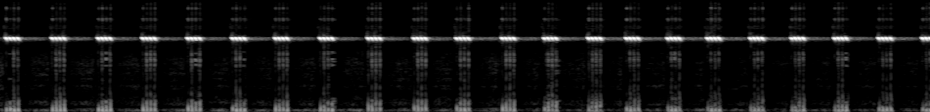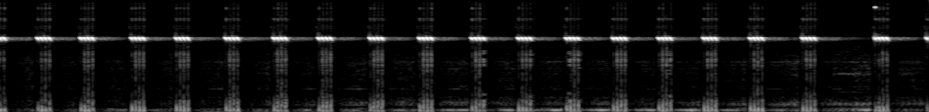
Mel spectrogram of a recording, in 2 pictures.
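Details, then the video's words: Continuous "krik krik" of a jangkrik cricket, loud and clear: repeated brief high-pitched chirps, nearly three per second, keeping an even beat, with a faint low drone in the background. "Suara Jangkrik "Krik Krik" Keras Dan Jernih"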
